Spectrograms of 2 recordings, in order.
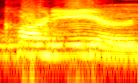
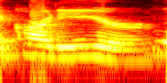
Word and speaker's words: Cartier: Like you gotta flash, you gotta be flashy wearing Louis Vuitton and Cartier. Don't even say it right. You gotta say Cartier.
